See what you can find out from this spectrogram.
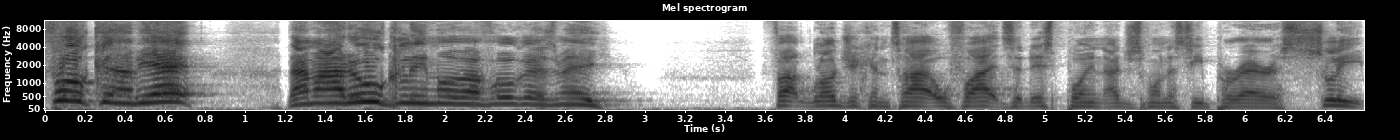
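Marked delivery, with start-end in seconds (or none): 0.0-2.8 very loud, high-pitched yelling. Doing a run of labelled impressions, next a Conor impression trash-talking. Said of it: "Impression of Connor trashing Dagestanis".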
